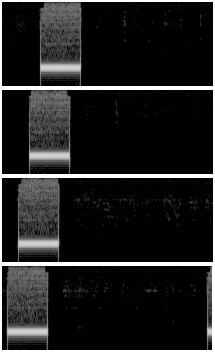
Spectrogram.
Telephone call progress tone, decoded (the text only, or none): ringback tone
